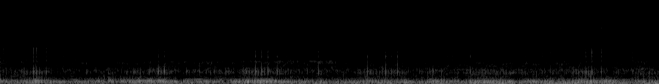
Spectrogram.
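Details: Domestic cat purring, described as frightened after being attacked by a big cat the night before; steady low rumbling purr throughout, continuous and even with slight swells in loudness, no other clear sounds.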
